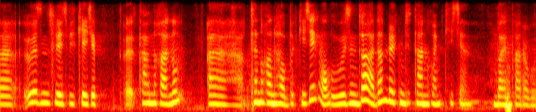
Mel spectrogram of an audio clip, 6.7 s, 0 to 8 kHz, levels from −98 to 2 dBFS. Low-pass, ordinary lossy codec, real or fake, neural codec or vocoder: 7.2 kHz; Opus, 24 kbps; fake; codec, 16 kHz, 0.8 kbps, ZipCodec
